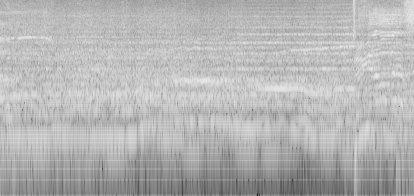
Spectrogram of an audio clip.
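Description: Symphonic power metal band playing live, with a chord of steady held notes and a sharp sweep shortly before the end as the next section comes in.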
